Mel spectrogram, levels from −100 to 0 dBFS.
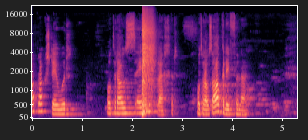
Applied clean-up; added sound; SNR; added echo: classical method log-MMSE.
